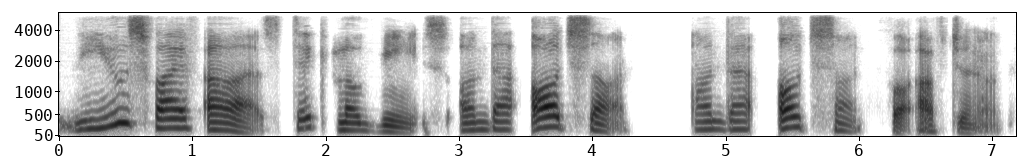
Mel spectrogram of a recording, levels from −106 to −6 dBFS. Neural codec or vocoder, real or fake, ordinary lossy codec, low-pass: codec, 16 kHz, 1.1 kbps, Voila-Tokenizer; fake; none; 5.4 kHz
